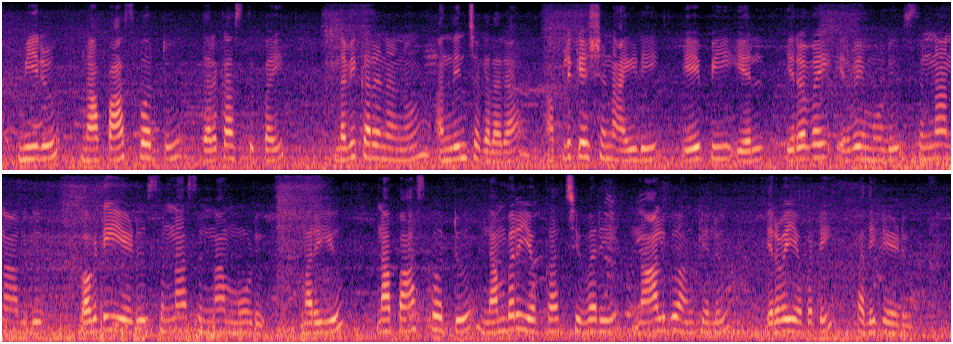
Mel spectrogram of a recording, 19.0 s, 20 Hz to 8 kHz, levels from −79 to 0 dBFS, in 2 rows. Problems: background sounds at intervals, background conversations at intervals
